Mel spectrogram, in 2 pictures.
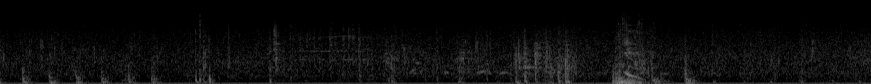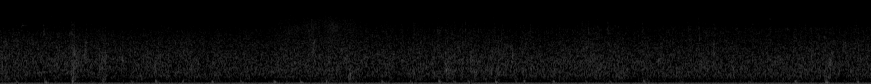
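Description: Footsteps thud on a wooden roof and on grass.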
